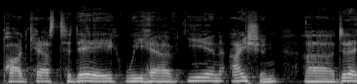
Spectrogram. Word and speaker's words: Eishen: Today we have Ian Eishen.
